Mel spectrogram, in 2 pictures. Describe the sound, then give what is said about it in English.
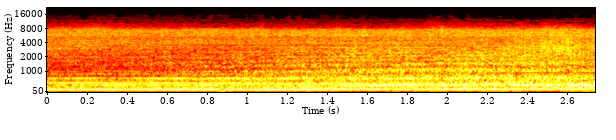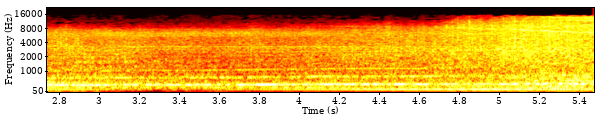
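A steady, loud aircraft engine roar drones on throughout, continuous, with a humming tonal whine layered over broad rushing noise and no voices. “In Edward's world, a paper plane could be a turbojet fighting the forces of darkness.”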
